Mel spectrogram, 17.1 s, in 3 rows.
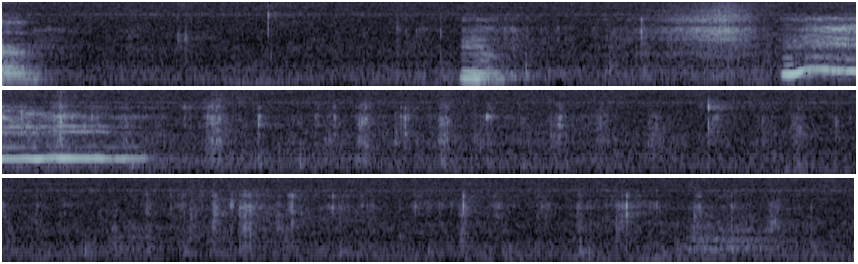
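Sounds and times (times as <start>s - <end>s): person humming: 5.2s - 6.8s
mouth chewing clicks and smacks: 6.9s - 16.9s.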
